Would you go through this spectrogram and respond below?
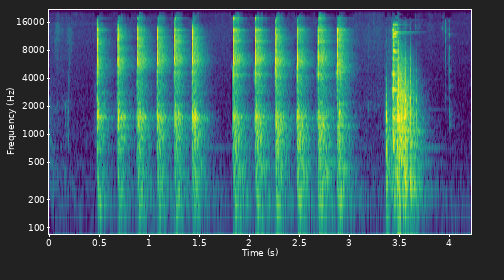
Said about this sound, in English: If you hit it too hard, you break the bushing.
